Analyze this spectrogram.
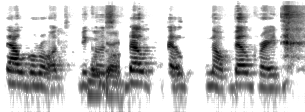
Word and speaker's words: Belgorod: Oh no, Sorry, no, it's my it's pronunciation. it's Belgorod, because Belgrade.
